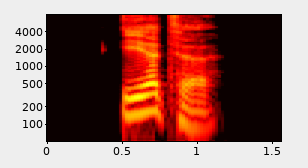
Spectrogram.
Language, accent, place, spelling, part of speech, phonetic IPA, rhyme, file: German, Germany, Berlin, ehrte, verb, [ˈeːɐ̯tə], -eːɐ̯tə, De-ehrte.ogg
- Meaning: inflection of ehren: 1. first/third-person singular preterite 2. first/third-person singular subjunctive II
